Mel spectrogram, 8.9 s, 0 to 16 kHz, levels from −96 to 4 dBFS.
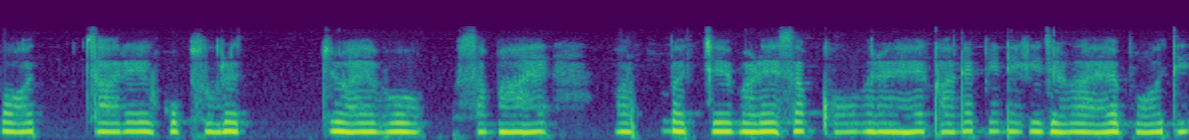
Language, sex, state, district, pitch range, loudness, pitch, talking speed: Hindi, female, Delhi, New Delhi, 225-235 Hz, -13 LUFS, 230 Hz, 150 wpm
